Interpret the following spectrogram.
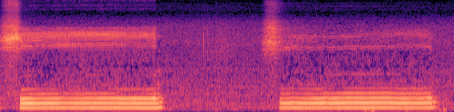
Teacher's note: شین کی ادائیگی کی جگہ وہ زبان کا درمیان اور اس کے بالمقابل اوپر کا تالو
